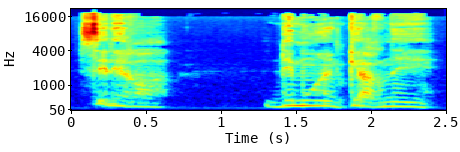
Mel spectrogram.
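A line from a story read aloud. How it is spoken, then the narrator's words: Exclaimed. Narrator (French): s'écria Schedoni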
